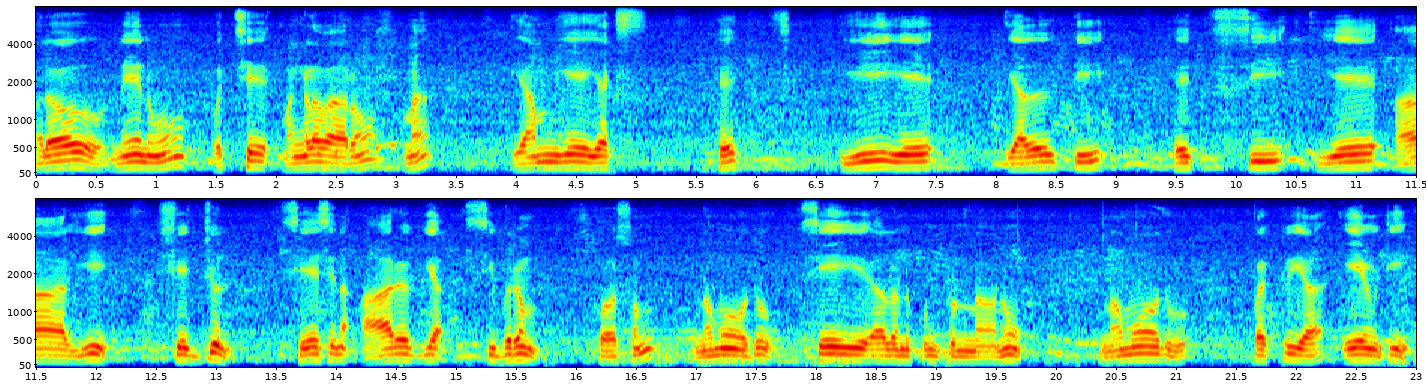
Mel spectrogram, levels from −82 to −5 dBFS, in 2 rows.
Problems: constant background noise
